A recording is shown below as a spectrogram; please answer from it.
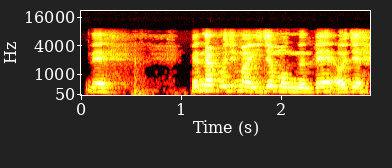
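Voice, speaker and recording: An older woman, a grandmother, casually leads home exercises, counting aloud and chatting with a small child. Her voice is medium-pitched, steady, and a little mellow at a normal speed, heard in an echoey room with faint noise.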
